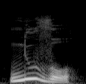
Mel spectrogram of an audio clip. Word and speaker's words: nouveau: Nouveau. Remember, combination of E, A, and U together, it's O. So you get nouveau.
